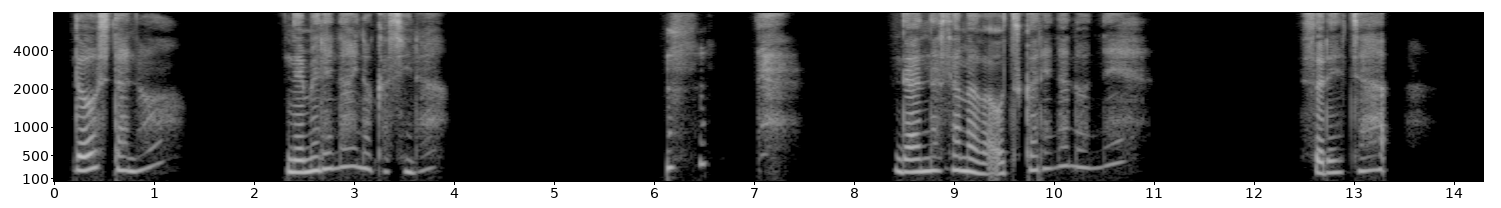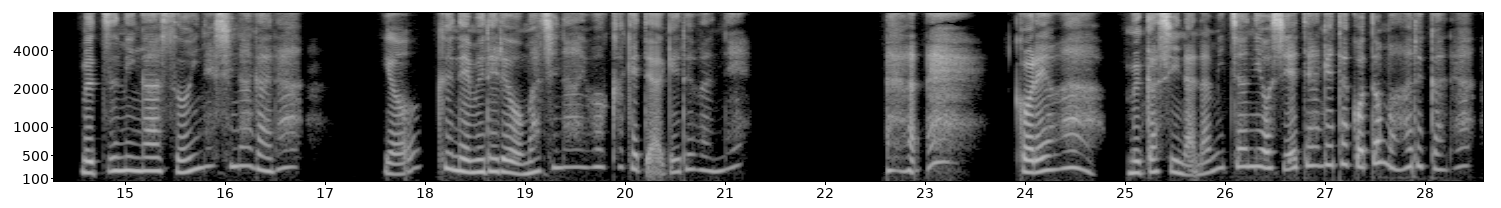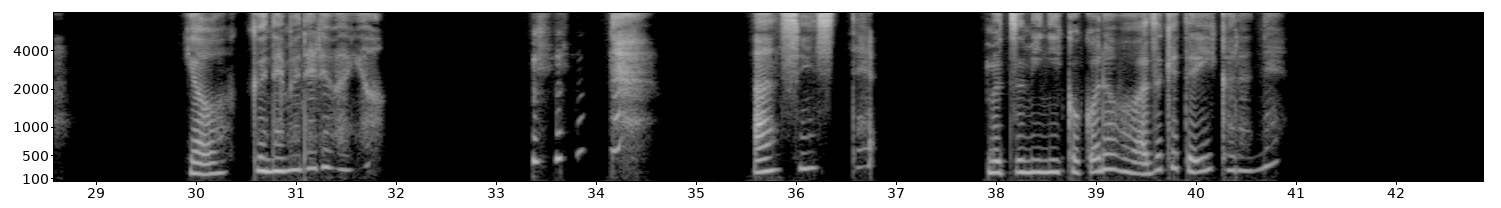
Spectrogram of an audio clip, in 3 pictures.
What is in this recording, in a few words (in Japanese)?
安眠誘導（BGMあり）; 安眠誘導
